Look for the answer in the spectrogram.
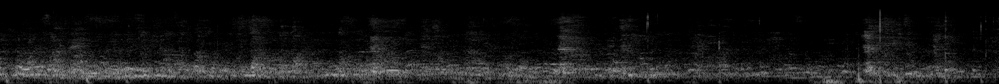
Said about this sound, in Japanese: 今ちょっと隣の皆さん私が水の間に隣の皆さんにですね神様の声を聞きましょうっていうふうにちょっと言い合ってくださいどうぞ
